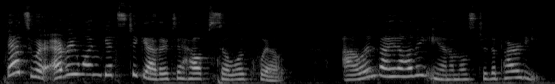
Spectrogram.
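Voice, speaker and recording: A woman voicing a kind old woman sewing a quilt, with a high, fluttery, exclaiming manner. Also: big pitch swings, moderate pace. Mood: cheerful.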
